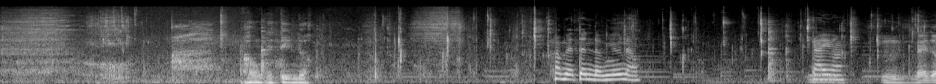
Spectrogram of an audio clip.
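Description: A young woman eats noisily close to a microphone, with wet chewing and slurping.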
